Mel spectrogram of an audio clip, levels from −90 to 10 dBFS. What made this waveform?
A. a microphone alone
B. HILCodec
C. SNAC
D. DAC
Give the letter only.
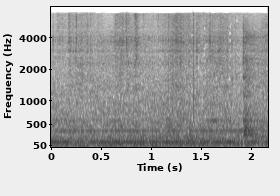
D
